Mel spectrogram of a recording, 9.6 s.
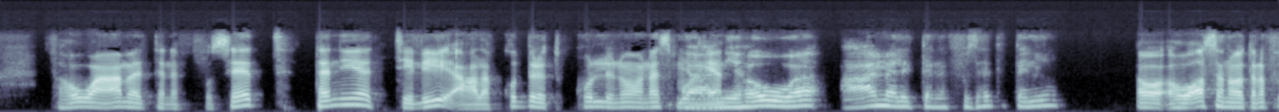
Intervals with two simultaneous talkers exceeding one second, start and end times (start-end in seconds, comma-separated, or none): none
